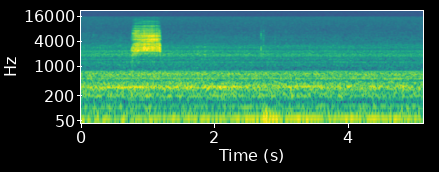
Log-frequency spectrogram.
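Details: A single harsh, hissing half-second screech from a wild barn owl nestling in a camera nest box, while the young are fed a rat and a rabbit, then only steady low hum.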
